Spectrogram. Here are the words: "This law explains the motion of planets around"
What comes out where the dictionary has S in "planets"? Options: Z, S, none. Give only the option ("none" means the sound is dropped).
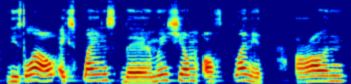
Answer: none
